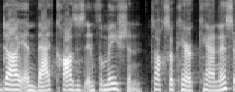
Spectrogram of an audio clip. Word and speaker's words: Toxocara canis: Our next trematode transmitted by eggs is Toxocara canis. The British would pronounce this as Toxocara canis, as well as Toxocara cati.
